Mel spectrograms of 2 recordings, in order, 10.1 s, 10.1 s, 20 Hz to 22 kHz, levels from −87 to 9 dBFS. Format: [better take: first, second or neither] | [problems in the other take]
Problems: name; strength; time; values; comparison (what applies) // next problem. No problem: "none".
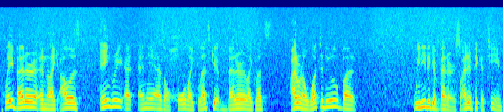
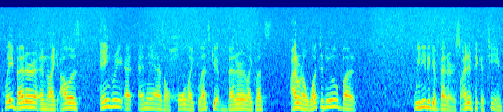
neither | hiss; loud; throughout; 10 dB below the speech; the same in both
